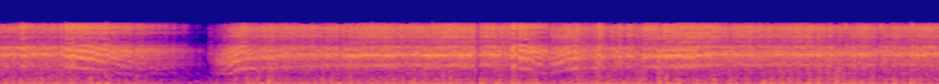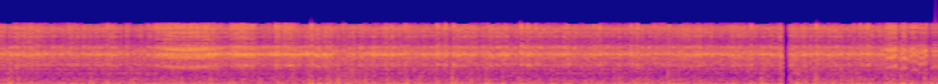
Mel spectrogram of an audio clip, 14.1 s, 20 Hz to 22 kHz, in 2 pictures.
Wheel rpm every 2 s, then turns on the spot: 100, 100, 190, 220, 230, 230, 240.
none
